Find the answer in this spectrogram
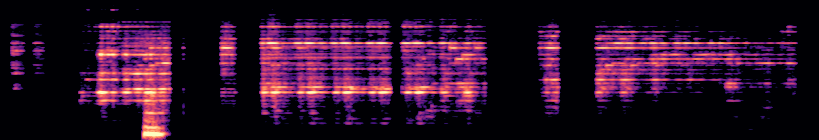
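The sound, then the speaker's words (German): Bright, bell-like tones from a multi-touch synthesizer app on iOS, played in short bursts and sustained phrases, with a low thump near the start and brief gaps of silence between notes; no one speaks. “Wirklich, das ist, das ist ein Touch-Synthesizer. Ein Multi-Touch-Synthesizer mit einer ja, sehr, sehr geilen nur, Oberfläche.”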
